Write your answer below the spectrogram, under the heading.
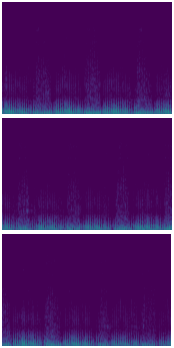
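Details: Cat purring, offered as a soothing sleep sound: a steady low rumbling vibration that swells and fades with each breath, roughly one cycle per second, continuous throughout.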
